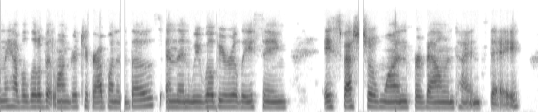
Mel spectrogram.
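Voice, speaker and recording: A woman in an American accent, with an ordinary speaking voice, fairly low pitch and moderate pace. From Utah, US. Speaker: crypto artist. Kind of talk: interview.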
